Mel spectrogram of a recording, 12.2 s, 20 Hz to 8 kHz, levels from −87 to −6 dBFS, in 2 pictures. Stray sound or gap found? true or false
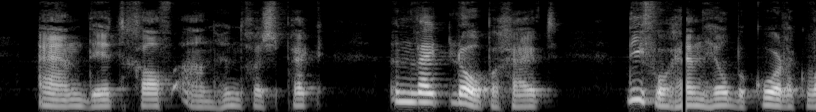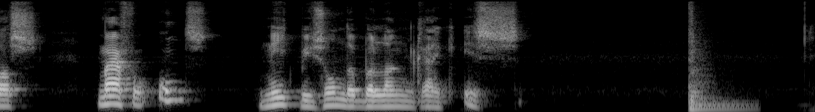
true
